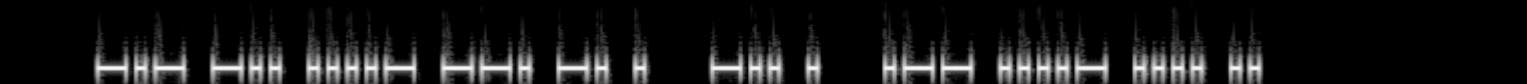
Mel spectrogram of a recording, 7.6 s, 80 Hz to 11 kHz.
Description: Morse code, heard as a keyed tone, about 25 wpm, 700 Hz. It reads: KD4GNE DE W4HI
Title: USA Callsign DE Callsign 25wpm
